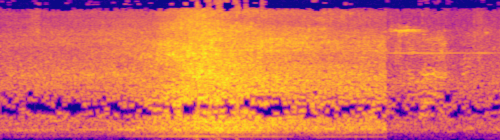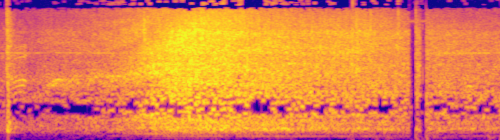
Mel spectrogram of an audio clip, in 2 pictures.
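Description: An engine passes by twice, each time swelling up and fading. The first pass cuts off abruptly about four seconds in.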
